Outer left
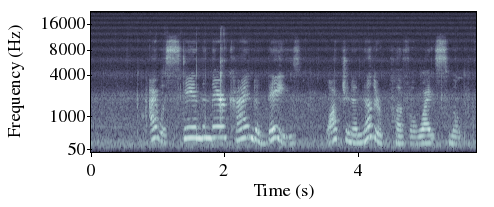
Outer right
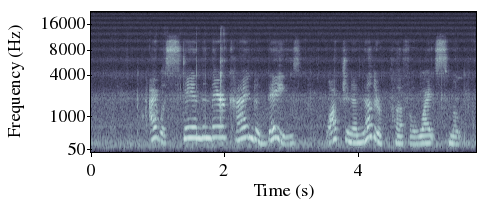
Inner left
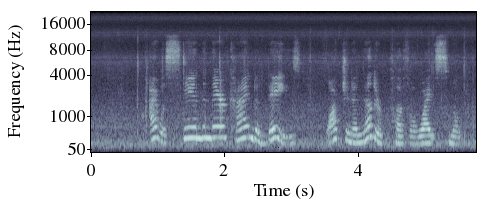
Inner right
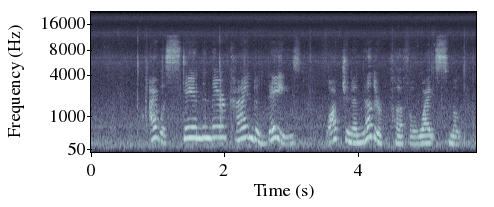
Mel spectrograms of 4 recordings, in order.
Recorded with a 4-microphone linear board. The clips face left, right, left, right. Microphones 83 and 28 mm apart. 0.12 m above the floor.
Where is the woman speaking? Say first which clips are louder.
Outer right 1 dB, inner right 1 dB; 10° right (ahead or behind), 1.6 m.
